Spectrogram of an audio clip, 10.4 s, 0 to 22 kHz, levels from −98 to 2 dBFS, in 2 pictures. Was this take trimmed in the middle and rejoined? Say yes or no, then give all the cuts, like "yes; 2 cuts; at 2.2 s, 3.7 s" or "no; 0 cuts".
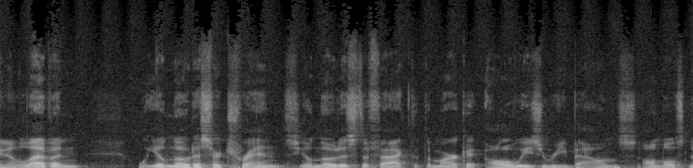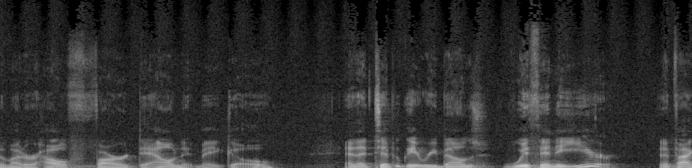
no; 0 cuts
